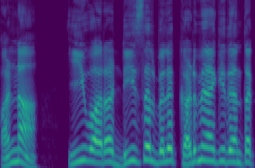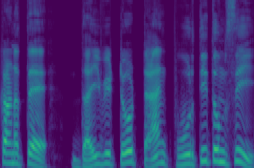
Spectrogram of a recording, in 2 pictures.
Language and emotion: Kannada, happy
